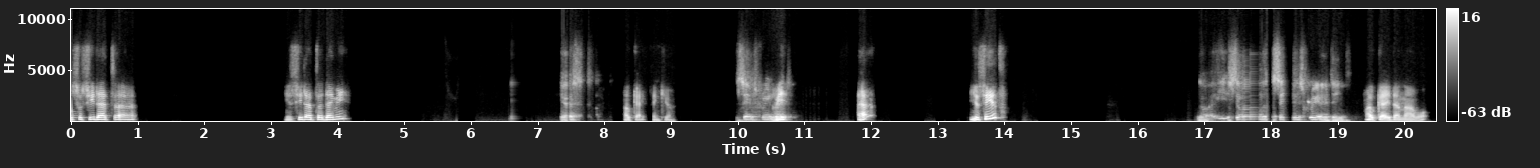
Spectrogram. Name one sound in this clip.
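An older man speaks calmly over an online call, in short bursts with pauses.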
